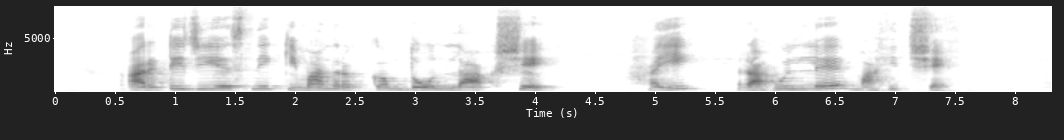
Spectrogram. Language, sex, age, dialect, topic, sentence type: Marathi, female, 41-45, Northern Konkan, banking, statement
